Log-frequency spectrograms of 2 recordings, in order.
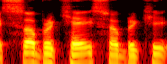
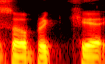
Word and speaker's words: sobriquet: Sobriquet, right? Okay. I think the T is silent in that case.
